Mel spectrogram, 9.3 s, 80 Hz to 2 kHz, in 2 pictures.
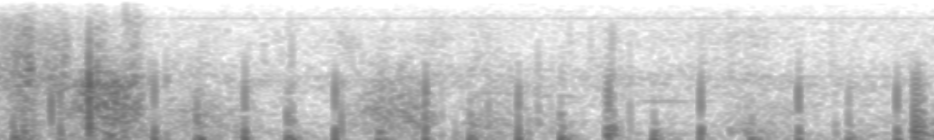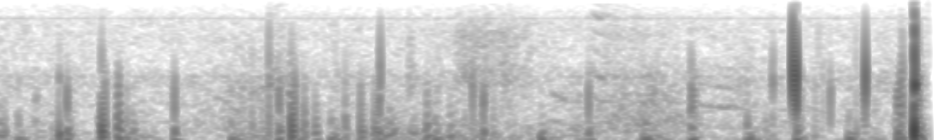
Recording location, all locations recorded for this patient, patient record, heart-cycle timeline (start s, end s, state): pulmonary valve (PV)
aortic valve (AV)+pulmonary valve (PV)+tricuspid valve (TV)+mitral valve (MV)
#Age: Child
#Sex: Male
#Height: 75.0 cm
#Weight: 10.1 kg
#Pregnancy status: False
#Murmur: Absent
#Murmur locations: nan
#Most audible location: nan
#Systolic murmur timing: nan
#Systolic murmur shape: nan
#Systolic murmur grading: nan
#Systolic murmur pitch: nan
#Systolic murmur quality: nan
#Diastolic murmur timing: nan
#Diastolic murmur shape: nan
#Diastolic murmur grading: nan
#Diastolic murmur pitch: nan
#Diastolic murmur quality: nan
#Outcome: Abnormal
#Campaign: 2015 screening campaign
0.00	1.00	unannotated
1.00	1.12	S1
1.12	1.22	systole
1.22	1.32	S2
1.32	1.44	diastole
1.44	1.58	S1
1.58	1.68	systole
1.68	1.78	S2
1.78	1.91	diastole
1.91	2.01	S1
2.01	2.12	systole
2.12	2.22	S2
2.22	2.34	diastole
2.34	2.48	S1
2.48	2.58	systole
2.58	2.68	S2
2.68	2.80	diastole
2.80	2.91	S1
2.91	3.05	systole
3.05	3.14	S2
3.14	3.28	diastole
3.28	3.37	S1
3.37	3.51	systole
3.51	3.60	S2
3.60	3.76	diastole
3.76	3.90	S1
3.90	4.00	systole
4.00	4.10	S2
4.10	4.26	diastole
4.26	4.36	S1
4.36	9.34	unannotated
